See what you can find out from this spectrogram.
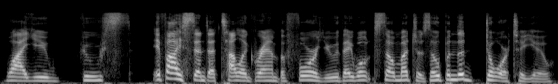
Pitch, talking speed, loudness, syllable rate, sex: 180 Hz, 215 wpm, -20 LUFS, 5.2 syllables/s, female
